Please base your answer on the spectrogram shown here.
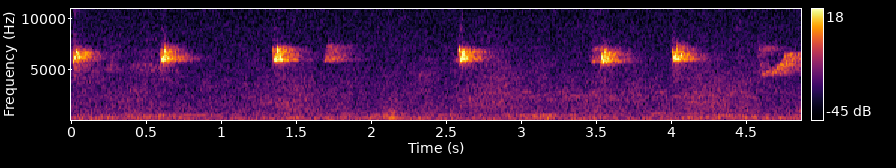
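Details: Sogon singing as bait to make caged birds sing quickly: six sharp, high, piercing chirps at uneven intervals under a second apart, over a quiet hissing background.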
